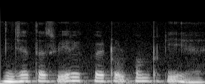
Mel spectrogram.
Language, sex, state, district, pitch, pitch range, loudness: Hindi, male, Bihar, Kishanganj, 150 Hz, 130-155 Hz, -14 LUFS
